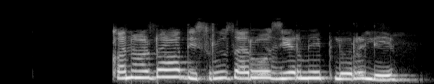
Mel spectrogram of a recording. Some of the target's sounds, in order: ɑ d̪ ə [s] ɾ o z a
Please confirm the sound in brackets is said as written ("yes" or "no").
yes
